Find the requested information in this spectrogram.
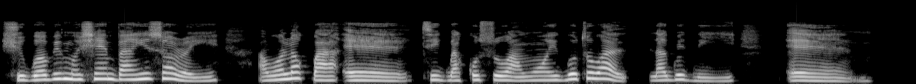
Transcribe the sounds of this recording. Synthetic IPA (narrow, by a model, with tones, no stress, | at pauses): ʃu˨ɡ͡bɔ̃˨˦bi˦mo˧ʃe˦n̩˦ba˧j̃ĩ˦sɔ˦˨ɾɔ˨ji˨˦ | a˨w̃ɔ̃˧lɔ˦˨k͡pa˨˧ɛ˦˨tʰi˧ɡ͡ba˨ko˧so˧a˨w̃ɔ̃˧i˧ɡ͡bo˦to˦wa˦˨ | la˨˦ɡ͡be˦˨ɡ͡be˨ji˨˦ | ɛ˦˨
